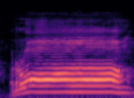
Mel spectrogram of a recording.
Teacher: র জিহ্বার আগার পিঠ তার বরাবর উপরের তালুর সঙ্গে লাগাইয়া র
